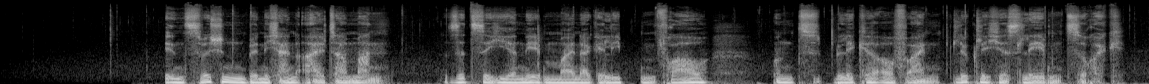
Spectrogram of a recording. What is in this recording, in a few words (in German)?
Tiefer Älter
